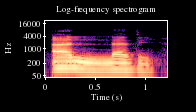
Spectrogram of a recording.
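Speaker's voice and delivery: «الذی» begun on a clear "al", slow; starting with open a. Shown as a demonstration. Teacher modelling the word as a verse opening, «الذی» slow with initial "al". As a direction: say «الذی» slowly as "al-ladhi".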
